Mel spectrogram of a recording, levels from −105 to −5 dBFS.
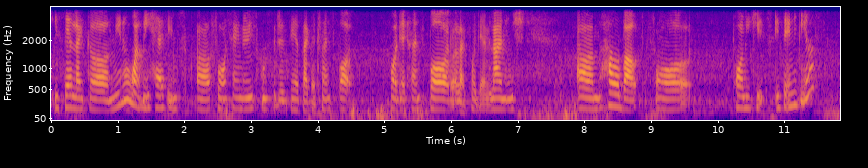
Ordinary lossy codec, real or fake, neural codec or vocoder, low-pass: none; fake; codec, 16 kHz, 4 kbps, X-Codec, HuBERT features, trained on general audio; 3.6 kHz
